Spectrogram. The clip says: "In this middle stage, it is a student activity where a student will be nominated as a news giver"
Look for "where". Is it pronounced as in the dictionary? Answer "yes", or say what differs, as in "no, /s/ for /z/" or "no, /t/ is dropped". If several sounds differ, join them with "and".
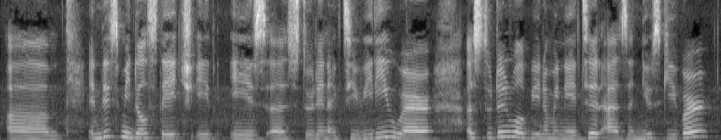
yes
